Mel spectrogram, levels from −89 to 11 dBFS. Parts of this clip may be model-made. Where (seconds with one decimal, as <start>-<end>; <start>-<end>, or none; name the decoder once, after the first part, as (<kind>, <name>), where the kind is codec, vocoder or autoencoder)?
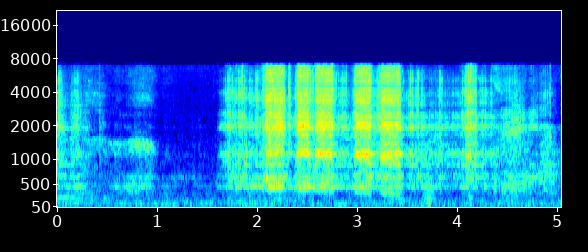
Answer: none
